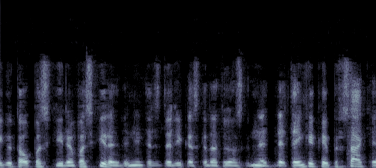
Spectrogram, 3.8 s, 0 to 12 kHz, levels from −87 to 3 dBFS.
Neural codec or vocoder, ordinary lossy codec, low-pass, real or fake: vocoder, 44.1 kHz, 128 mel bands, Pupu-Vocoder; AAC, 48 kbps; 10.8 kHz; fake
